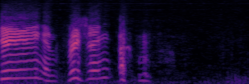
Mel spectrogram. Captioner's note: laughs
